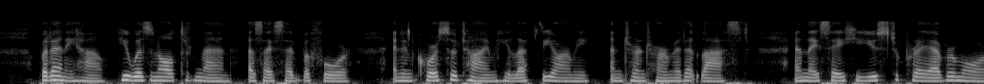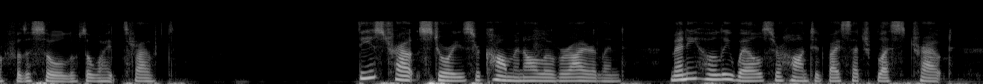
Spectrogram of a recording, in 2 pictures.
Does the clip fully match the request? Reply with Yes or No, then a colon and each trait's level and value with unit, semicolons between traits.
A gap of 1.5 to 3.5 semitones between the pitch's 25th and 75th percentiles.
Yes: average, 3.2 semitones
